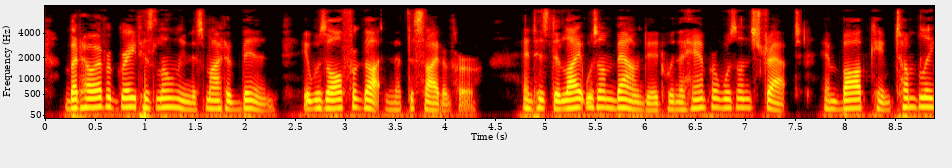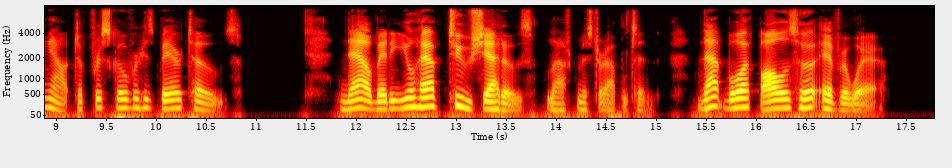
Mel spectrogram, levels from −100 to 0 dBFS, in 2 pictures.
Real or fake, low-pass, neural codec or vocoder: real; 7.2 kHz; none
